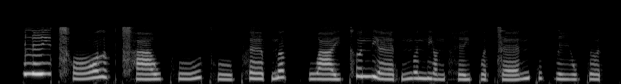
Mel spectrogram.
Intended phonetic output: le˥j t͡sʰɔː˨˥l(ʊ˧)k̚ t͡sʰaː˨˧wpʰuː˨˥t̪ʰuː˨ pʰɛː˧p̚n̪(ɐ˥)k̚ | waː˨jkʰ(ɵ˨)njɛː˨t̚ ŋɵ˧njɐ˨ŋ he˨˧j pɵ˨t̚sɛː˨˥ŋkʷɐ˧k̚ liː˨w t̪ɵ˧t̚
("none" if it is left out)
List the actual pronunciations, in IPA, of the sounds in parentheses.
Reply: ʊ˧, ɐ˥, ɵ˥

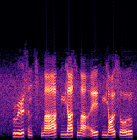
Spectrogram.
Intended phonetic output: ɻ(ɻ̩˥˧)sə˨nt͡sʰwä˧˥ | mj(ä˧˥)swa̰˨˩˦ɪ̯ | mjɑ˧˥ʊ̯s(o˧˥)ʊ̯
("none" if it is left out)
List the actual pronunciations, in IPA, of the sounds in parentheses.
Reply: ɻ̩˥, ä˧˥, o˧˥

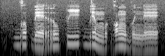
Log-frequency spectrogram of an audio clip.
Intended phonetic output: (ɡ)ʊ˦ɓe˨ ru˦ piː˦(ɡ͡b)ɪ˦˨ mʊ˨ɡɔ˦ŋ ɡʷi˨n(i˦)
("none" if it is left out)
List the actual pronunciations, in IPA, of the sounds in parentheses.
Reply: ɡ, ɡ͡b, e˦

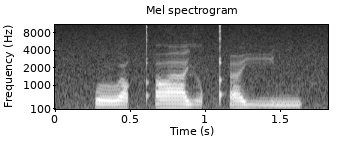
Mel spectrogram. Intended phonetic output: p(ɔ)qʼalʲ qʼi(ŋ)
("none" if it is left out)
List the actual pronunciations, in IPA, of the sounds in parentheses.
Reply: o, n

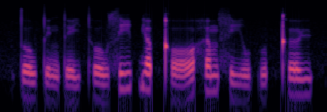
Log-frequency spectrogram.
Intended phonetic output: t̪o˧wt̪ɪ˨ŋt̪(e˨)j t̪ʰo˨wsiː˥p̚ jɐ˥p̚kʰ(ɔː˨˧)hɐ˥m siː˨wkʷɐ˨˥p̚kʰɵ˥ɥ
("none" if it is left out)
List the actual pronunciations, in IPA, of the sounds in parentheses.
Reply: e˨, ɔː˨˥

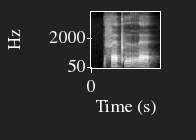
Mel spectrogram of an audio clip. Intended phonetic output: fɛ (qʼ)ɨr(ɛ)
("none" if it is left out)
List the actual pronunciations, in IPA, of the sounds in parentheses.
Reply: pʼ, ɛ

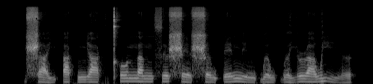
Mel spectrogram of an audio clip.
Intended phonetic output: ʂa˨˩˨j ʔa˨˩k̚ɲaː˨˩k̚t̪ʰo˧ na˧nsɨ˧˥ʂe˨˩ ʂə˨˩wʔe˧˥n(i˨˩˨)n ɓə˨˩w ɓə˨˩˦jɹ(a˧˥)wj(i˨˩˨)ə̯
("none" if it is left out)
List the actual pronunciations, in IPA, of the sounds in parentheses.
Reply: i˨˩˨, a˧˥, i˨˩˨

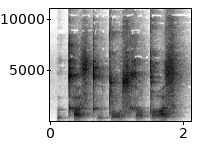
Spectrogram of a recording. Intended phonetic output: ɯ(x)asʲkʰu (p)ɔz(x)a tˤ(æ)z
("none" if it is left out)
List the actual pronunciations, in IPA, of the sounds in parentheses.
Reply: kʰ, t, x, a

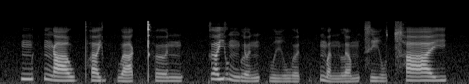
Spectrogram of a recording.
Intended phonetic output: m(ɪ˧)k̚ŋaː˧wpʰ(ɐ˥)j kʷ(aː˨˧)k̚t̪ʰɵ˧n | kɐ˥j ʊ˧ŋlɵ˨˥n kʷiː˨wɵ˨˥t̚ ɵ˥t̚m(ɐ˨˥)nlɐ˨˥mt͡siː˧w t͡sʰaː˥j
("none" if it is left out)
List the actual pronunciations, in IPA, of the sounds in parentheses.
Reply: ɪ˥, ɐ˧, aː˨˥, ɐ˨

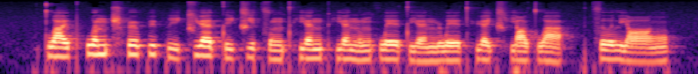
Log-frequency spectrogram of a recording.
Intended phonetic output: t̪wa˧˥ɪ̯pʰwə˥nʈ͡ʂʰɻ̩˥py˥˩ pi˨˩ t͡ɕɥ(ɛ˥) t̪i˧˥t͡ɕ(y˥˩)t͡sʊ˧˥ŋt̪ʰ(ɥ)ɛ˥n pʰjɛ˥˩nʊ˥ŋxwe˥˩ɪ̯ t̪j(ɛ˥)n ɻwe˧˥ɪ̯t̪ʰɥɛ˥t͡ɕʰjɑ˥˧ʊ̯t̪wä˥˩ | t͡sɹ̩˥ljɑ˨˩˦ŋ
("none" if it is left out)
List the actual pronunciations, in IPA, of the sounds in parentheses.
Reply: ɛ˥˩, i˥˩, j, ɛ˧˥

